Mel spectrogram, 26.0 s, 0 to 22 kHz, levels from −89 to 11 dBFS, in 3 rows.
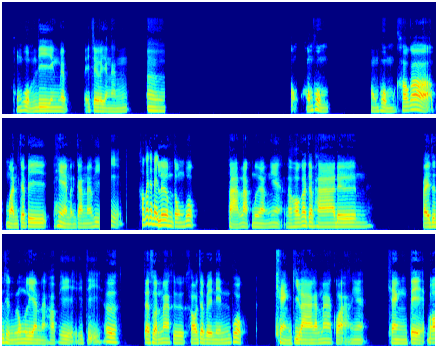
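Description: At 10.63 s the speech cuts to silence for about 235 ms, resuming at 10.86 s. This playback stall is likely the player's buffer running dry or its output thread being blocked, leaving nothing to send until it recovered.

From 10.86 s to 11.80 s the player catches up at higher speed, resampling its backlog at 1.25 times normal rate. The speech runs noticeably faster and sits roughly four semitones higher, then drops back to normal speed and pitch once the lost time is recovered.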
